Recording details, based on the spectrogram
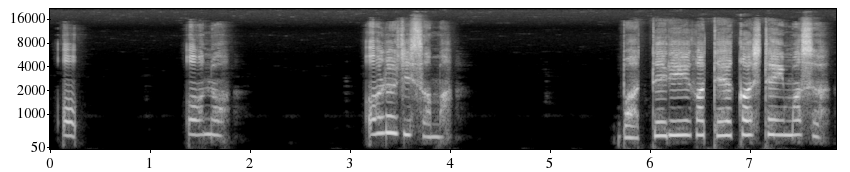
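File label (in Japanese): バッテリー低下, システムボイス; ベル・カールステッド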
